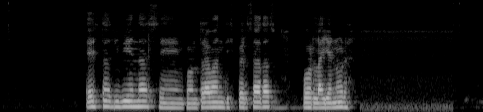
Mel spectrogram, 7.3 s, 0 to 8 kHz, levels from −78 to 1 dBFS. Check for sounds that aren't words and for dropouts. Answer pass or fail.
pass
